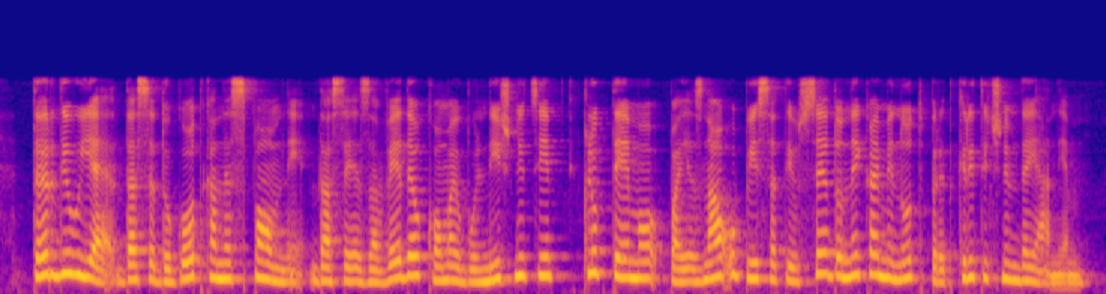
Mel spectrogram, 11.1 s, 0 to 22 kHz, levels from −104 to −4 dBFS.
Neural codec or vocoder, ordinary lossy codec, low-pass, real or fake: none; none; 7.2 kHz; real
